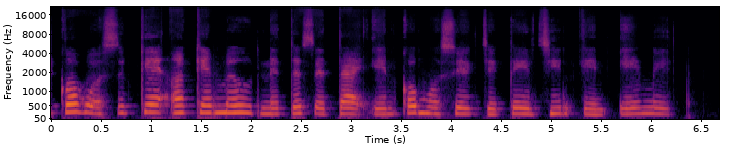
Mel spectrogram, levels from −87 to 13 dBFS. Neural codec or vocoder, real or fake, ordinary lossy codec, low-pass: codec, 44.1 kHz, 2.6 kbps, DAC; fake; none; none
